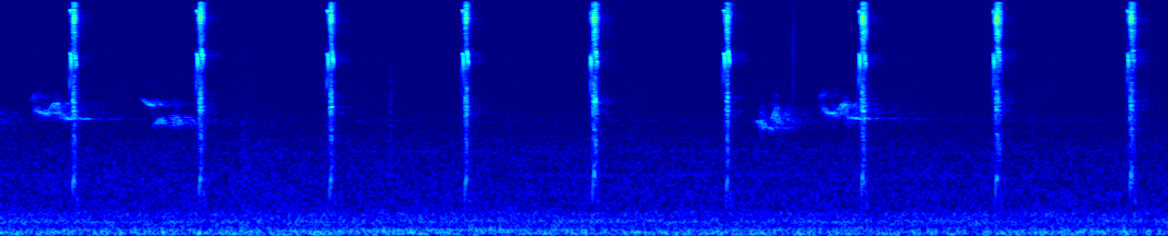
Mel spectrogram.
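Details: Squirrel chirping in the morning: sharp, clicking chirps repeated evenly about once a second, nine in all, with faint higher twittering notes and a low background rumble.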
